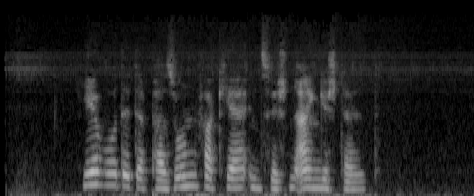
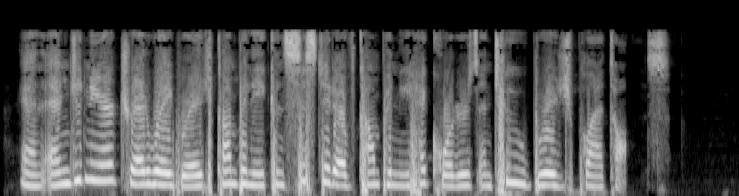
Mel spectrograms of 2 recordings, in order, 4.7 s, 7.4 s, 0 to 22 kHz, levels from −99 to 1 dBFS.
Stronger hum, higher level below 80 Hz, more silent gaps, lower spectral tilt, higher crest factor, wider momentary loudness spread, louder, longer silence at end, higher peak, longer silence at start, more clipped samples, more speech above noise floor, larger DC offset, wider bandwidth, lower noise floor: neither; second, -70 dBFS vs -42 dBFS; neither; about the same, -4.5 dB/octave vs -4 dB/octave; first, 22 dB vs 14 dB; about the same, 9 LU vs 10 LU; second, -40 LUFS vs -17 LUFS; first, 1.1 s vs 0.75 s; second, -20 dBFS vs -2 dBFS; about the same, 0.15 s vs 0.2 s; neither; second, 31 dB vs 63 dB; neither; first, 16 kHz vs 11.5 kHz; second, -71 dBFS vs -79 dBFS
